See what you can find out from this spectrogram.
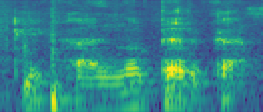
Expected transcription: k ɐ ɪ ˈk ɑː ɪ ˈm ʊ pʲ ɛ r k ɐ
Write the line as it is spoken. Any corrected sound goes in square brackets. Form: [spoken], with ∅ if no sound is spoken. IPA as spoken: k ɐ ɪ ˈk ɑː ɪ [ˈn] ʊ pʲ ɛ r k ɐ

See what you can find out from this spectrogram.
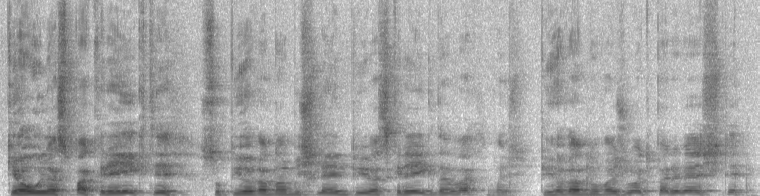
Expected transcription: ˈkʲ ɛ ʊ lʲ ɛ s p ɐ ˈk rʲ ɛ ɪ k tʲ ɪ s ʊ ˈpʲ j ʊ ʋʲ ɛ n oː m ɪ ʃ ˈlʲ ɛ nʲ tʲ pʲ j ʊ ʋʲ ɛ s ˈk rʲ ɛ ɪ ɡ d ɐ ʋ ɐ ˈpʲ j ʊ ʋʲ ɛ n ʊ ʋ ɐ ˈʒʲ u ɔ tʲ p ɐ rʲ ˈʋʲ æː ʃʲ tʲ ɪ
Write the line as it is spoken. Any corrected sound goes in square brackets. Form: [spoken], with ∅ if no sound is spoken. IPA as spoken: ˈkʲ ɛ ʊ lʲ ɛ s p ɐ ˈk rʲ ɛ ɪ k tʲ ɪ s ʊ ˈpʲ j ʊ ʋʲ ɛ n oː m ɪ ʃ ˈlʲ ɛ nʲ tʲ pʲ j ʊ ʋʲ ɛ s ˈk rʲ ɛ ɪ ɡ d ɐ ʋ ɐ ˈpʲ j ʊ ʋʲ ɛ n ʊ ʋ ɐ ˈʒʲ u ɔ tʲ p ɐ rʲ ˈʋʲ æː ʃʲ tʲ ɪ

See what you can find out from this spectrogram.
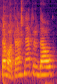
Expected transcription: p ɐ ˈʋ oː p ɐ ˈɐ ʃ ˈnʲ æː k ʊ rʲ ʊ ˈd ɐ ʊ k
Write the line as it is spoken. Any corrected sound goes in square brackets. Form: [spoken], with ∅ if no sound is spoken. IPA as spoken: [t] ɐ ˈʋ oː [t] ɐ ˈɐ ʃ ˈnʲ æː [t] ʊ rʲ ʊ ˈd ɐ ʊ k

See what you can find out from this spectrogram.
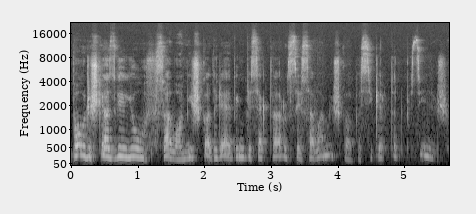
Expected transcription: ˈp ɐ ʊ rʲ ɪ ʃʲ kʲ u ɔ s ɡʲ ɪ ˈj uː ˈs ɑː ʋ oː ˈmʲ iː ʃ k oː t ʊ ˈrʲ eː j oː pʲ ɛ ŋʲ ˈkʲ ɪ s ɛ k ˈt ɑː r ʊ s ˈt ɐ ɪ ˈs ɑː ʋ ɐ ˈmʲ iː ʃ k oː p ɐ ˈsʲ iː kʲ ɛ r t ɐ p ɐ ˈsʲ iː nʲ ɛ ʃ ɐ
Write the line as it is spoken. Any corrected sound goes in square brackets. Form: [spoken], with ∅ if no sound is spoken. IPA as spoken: ˈp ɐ ʊ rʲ ɪ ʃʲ kʲ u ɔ s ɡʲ ɪ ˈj uː ˈs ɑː ʋ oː ˈmʲ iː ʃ k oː t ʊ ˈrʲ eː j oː pʲ ɛ ŋʲ ˈkʲ ɪ s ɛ k ˈt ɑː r ʊ s ˈt ɐ ɪ ˈs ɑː ʋ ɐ ˈmʲ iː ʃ k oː p ɐ ˈsʲ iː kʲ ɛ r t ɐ p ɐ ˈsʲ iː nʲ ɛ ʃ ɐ

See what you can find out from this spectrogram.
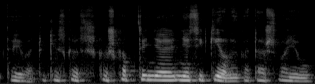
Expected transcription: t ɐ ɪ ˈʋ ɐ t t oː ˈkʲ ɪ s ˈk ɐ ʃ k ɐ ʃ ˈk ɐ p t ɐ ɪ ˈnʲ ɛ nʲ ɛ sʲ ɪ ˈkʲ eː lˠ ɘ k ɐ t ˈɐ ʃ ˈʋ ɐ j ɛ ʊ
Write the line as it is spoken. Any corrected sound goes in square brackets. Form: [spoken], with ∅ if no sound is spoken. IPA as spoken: t ɐ ɪ ˈʋ ɐ t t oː ˈkʲ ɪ s ˈk ɐ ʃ k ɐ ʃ ˈk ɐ p t ɐ ɪ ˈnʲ ɛ nʲ ɛ sʲ ɪ ˈkʲ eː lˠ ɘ k ɐ t ˈɐ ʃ ˈʋ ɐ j ɛ ʊ

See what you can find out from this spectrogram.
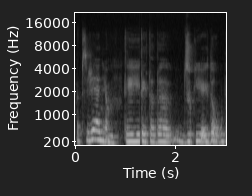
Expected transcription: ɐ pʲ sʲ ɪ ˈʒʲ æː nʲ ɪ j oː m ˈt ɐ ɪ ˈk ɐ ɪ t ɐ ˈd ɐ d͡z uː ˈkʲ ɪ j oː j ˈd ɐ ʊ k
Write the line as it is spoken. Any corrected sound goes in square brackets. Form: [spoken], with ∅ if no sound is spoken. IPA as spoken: ɐ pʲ sʲ ɪ ˈʒʲ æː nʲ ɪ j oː m ˈt ɐ ɪ [ˈt] ɐ ɪ t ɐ ˈd ɐ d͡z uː ˈkʲ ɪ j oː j ˈd ɐ ʊ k

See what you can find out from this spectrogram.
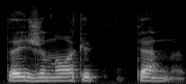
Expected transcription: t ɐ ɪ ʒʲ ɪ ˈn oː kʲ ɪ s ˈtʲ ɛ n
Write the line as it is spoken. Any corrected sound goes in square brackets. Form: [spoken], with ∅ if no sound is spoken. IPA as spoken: t ɐ ɪ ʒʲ ɪ ˈn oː kʲ ɪ [t] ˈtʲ ɛ n

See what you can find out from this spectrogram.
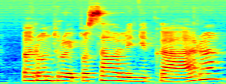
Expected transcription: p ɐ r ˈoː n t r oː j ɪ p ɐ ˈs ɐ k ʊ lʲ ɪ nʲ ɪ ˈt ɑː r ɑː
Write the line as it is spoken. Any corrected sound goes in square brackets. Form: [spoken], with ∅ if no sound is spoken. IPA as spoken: p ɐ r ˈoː n t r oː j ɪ p ɐ ˈs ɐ [∅] ʊ lʲ ɪ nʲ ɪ [ˈk] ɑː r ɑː

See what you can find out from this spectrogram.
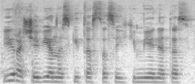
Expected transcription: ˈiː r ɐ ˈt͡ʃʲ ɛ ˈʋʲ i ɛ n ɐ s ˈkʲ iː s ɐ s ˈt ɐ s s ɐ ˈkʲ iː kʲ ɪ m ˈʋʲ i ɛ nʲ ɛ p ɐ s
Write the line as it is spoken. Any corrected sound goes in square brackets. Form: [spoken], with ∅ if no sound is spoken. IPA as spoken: ˈiː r ɐ ˈt͡ʃʲ ɛ ˈʋʲ i ɛ n ɐ s ˈkʲ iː [t] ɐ s ˈt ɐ s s ɐ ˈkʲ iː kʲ ɪ m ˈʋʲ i ɛ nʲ ɛ [t] ɐ s

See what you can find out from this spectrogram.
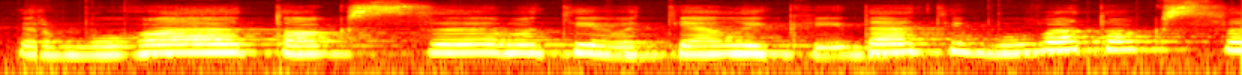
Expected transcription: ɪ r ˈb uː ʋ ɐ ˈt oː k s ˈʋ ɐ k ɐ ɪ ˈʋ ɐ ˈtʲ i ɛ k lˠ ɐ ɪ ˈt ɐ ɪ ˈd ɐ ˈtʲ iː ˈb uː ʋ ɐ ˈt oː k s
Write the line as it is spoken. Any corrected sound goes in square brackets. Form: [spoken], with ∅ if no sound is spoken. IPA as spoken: ɪ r ˈb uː ʋ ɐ ˈt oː k s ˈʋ ɐ [t] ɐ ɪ ˈʋ ɐ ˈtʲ i ɛ [∅] lˠ ɐ ɪ [ˈk] ɐ ɪ ˈd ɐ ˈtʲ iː ˈb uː ʋ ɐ ˈt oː k s

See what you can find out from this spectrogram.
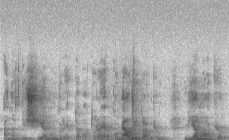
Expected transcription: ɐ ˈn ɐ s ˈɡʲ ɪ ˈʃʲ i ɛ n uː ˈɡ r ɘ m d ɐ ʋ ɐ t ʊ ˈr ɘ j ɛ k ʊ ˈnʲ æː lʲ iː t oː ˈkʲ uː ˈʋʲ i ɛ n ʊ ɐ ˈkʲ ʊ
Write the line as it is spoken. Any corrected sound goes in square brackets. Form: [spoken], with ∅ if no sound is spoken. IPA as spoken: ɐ ˈn ɐ s ˈɡʲ ɪ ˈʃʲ i ɛ n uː ˈɡ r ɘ [b] d ɐ ʋ ɐ t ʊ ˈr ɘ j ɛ k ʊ [ˈmʲ] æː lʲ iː t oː ˈkʲ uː ˈʋʲ i ɛ n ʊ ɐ ˈkʲ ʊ

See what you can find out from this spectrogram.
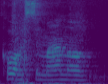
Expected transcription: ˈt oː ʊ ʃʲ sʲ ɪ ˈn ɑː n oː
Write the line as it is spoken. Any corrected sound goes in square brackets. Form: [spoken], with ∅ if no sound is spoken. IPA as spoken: [ˈk] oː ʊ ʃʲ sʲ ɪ [ˈm] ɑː n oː

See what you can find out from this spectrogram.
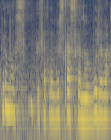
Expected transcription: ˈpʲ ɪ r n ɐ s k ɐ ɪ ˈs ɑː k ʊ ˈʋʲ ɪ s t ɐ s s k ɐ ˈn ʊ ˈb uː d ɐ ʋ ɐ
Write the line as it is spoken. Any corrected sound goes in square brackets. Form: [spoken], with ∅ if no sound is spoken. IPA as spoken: ˈpʲ ɪ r [m] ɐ s k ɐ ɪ ˈs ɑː k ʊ ˈʋʲ ɪ s [k] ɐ s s k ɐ ˈn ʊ ˈb uː d ɐ ʋ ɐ

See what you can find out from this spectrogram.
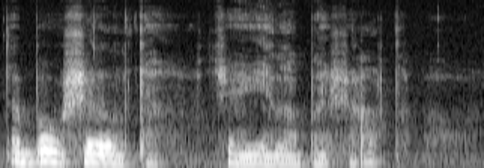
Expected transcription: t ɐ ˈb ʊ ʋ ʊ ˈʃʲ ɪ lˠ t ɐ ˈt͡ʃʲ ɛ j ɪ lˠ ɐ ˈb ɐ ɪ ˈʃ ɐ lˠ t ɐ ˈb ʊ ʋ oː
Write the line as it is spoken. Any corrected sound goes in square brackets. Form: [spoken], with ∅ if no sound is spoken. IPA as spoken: t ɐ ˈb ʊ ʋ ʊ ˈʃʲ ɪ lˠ t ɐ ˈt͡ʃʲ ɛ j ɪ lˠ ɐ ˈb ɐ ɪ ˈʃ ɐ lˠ t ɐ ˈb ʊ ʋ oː

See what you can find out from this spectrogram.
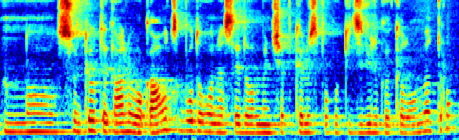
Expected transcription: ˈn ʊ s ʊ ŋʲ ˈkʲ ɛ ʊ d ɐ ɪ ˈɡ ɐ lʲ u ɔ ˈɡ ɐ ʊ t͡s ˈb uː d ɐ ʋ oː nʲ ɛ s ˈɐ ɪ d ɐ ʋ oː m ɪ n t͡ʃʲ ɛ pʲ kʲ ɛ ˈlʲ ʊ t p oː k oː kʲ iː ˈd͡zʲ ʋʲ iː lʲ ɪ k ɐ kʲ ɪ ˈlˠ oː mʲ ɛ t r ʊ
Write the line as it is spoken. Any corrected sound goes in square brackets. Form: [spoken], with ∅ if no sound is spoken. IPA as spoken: ˈn ʊ s ʊ ŋʲ ˈkʲ ɛ ʊ [t] ɐ ɪ ˈɡ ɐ lʲ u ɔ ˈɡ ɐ ʊ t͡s ˈb uː d ɐ ʋ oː nʲ ɛ s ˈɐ ɪ d ɐ ʋ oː m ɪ n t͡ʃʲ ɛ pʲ kʲ ɛ ˈlʲ ʊ [s] p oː k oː kʲ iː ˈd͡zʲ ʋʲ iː lʲ ɪ k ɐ kʲ ɪ ˈlˠ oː mʲ ɛ t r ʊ

